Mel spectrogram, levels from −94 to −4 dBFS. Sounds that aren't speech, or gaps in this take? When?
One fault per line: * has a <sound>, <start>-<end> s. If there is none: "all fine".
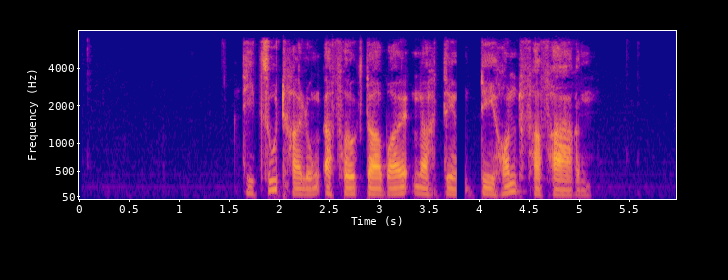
* has a dropout, 3.8-3.9 s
